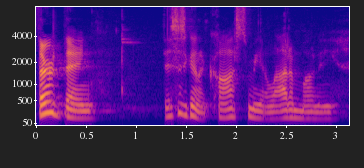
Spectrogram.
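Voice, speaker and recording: A young man preaches a sermon, his voice bright and forceful, sitting a little higher than most men's. He tells stories and throws rhetorical questions at the congregation with lively energy. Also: moderate pace. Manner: animated storytelling with rhetorical questions. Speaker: pastor.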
